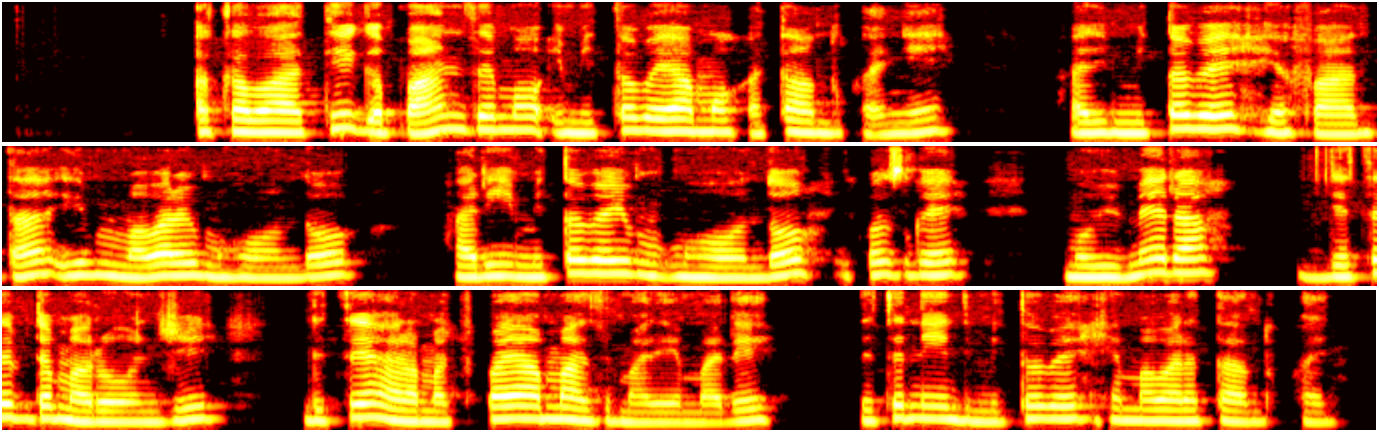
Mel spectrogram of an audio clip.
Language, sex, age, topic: Kinyarwanda, female, 25-35, finance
